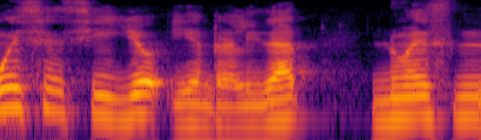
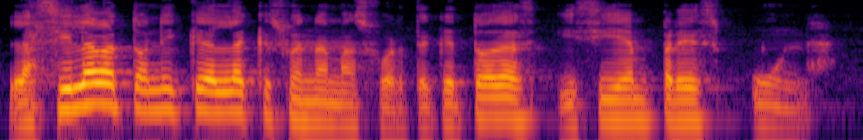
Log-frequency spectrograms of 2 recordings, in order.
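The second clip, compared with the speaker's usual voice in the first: ordinary delivery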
